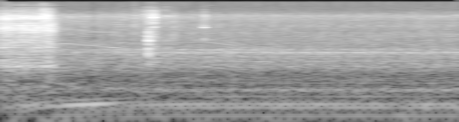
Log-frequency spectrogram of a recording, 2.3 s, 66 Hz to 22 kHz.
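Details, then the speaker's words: 1987 Fiat Panda 4x4 Sisley, ex-farm car: quick crank catches cleanly and settles into a quiet, even idle with a steady low hum; engine starts and runs properly, smoother than the owner's other 4x4. "yes these engine sounds seamless I mean when I start my over 4x4 it does sound a bit ratalie and a bit I mean there's no problems with it at all but this just sounds like it works properly"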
